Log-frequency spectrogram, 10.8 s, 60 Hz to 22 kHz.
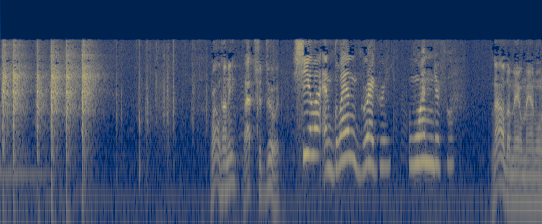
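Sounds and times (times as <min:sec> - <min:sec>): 
hammer nailing up a sign outside a house: 0:00.0 - 0:02.2
speech: 0:04.2 - 0:09.2, 0:09.8 - 0:10.8.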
